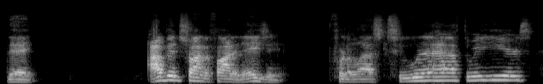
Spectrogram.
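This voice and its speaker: A man in his thirties hosting a casual podcast chat, telling stories with lively acted-out quotes. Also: fairly high pitch, measured pace. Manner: animated storytelling, acts out quoted dialogue. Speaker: podcast host.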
